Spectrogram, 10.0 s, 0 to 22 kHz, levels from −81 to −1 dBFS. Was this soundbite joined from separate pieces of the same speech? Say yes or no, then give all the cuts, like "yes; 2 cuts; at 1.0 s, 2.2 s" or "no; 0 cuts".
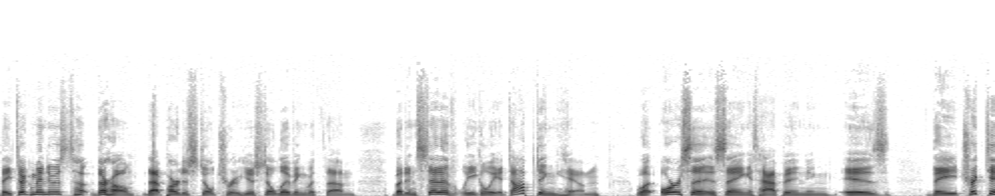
no; 0 cuts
